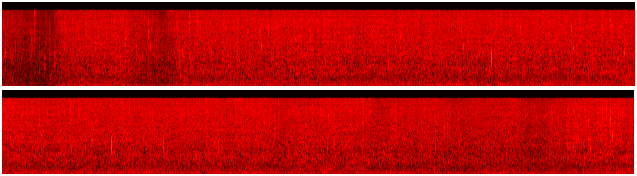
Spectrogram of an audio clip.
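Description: A truck engine rumbles and strains loudly.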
